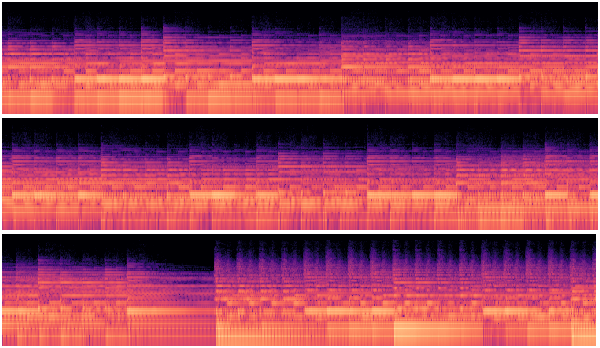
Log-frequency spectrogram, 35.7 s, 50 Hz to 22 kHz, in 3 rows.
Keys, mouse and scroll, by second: 0.0-8.5 drag, 9.2 click, 10.4 ctrl+b, 12.7 middle click, 13.5 click, 14.5 alt+middle click, 15.0-15.6 right drag, 17.3 alt+middle click, 20.2 drag, 23.1 click, 24.0 drag, 26.8-27.9 drag, 29.3 Tab, 31.1-33.0 drag.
